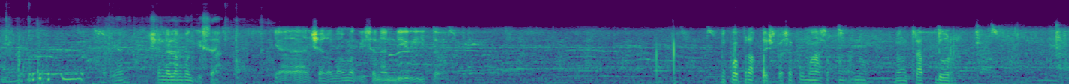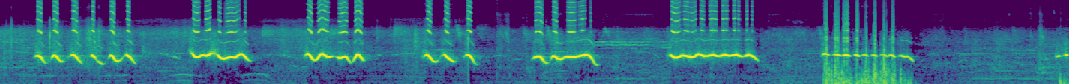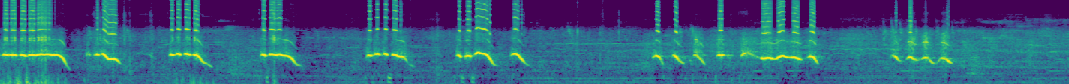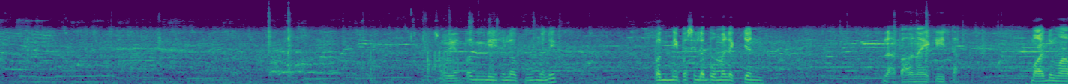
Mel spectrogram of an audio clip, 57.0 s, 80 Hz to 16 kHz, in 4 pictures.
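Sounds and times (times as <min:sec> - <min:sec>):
person whistling: 0:14.7 - 0:16.1, 0:16.8 - 0:17.7, 0:18.3 - 0:19.2, 0:19.9 - 0:20.7, 0:21.4 - 0:22.3, 0:23.2 - 0:24.4, 0:25.2 - 0:26.5, 0:28.3 - 0:30.2, 0:30.8 - 0:31.4, 0:32.0 - 0:32.6, 0:33.4 - 0:34.0, 0:34.6 - 0:35.6, 0:37.2 - 0:39.5, 0:40.4 - 0:41.2.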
